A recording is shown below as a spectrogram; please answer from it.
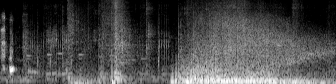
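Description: A bomb explodes in Garry's Mod after a few scattered game clicks and blips, bursting into a loud, sustained rumbling blast that roars on for several seconds.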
